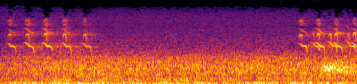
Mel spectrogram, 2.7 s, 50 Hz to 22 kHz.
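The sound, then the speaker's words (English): Migratory birds on the Front Range in Colorado sing in two short bursts of quick, bright repeated chirps, one at the start and another near the end, over a steady low outdoor rumble. The song is fairly faint. “Migratory birds are making their presence known on the Front Range once again. As cheery as they sound, in reality, many of the bird populations that make their way through Colorado are recovering from a devastating 2020 migration”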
